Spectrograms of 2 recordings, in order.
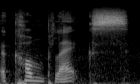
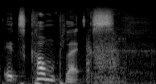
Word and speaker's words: complex: adjective here ok and the word is complex ok so the noun is a complex and the adjective is complex so the slightly different stress same pronunciation different stress so a complex it's complex ok as in complicated so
